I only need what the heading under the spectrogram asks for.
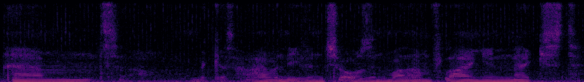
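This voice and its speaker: A man's voice: mid-range voice, monotone, moderate pace, background noise. A man hosting a casual flight simulator livestream, chatting with other players and thinking aloud in a hesitant way.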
